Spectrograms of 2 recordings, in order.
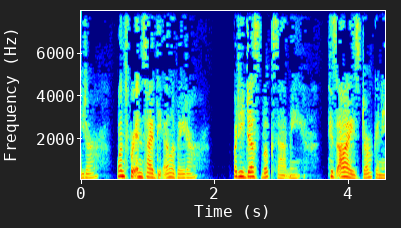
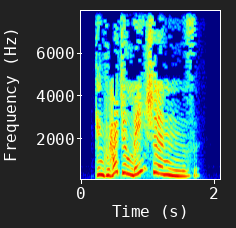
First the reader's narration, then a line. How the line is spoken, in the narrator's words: my young female neighbors ... they squeal and yell out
